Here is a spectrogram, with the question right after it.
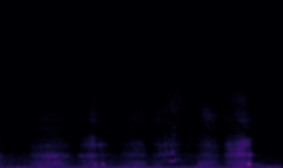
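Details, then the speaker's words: Imitated laboured breathing of an asthma patient with shortness of breath: quick, effortful, audible breaths repeating about five times in under four seconds. "they will be having shortness of bread and very difficult in breeding asthma patient you see them especially when they they sit down they tend to breathe"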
